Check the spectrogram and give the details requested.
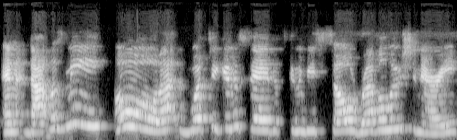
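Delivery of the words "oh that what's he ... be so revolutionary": snide, dismissive, scoffing, sarcastic brat tone. Retelling own past reaction to the book club: imitating own sarcastic tone. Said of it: "Sarcastic little stubborn brat over here".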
